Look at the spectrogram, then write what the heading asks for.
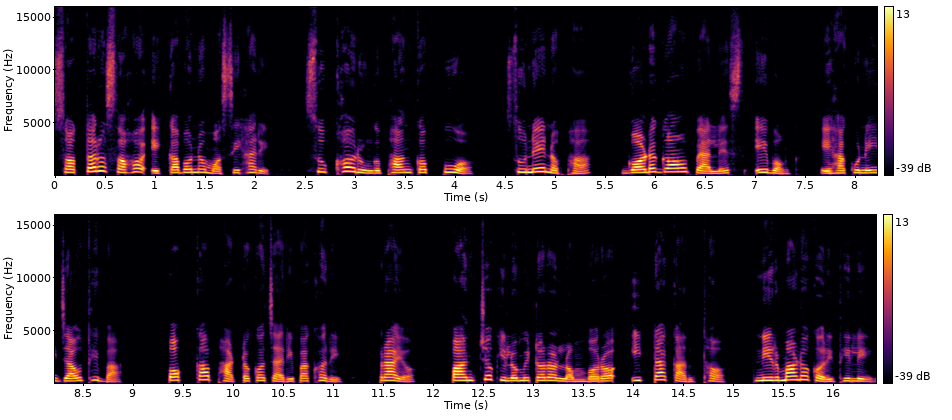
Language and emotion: Odia, neutral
